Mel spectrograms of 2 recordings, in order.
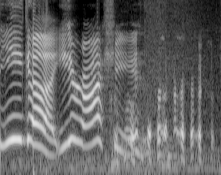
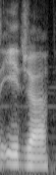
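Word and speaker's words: Igarashi: we won't tell ikea you don't even pronounce his name right it's iga irashi ah oh i thought it was eja oh you pay me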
